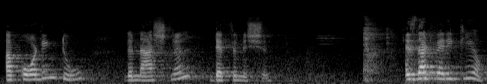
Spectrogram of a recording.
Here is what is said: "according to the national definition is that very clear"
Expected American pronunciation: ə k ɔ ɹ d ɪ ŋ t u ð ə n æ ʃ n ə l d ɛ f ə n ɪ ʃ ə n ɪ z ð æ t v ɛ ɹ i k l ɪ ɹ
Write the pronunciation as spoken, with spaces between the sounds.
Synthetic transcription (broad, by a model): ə k ɔ ɹ d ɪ ŋ t u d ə n æ ʃ n ə l d ɛ f ə n ɪ ʃ ə n ɪ z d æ t v ɛ ɹ i k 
